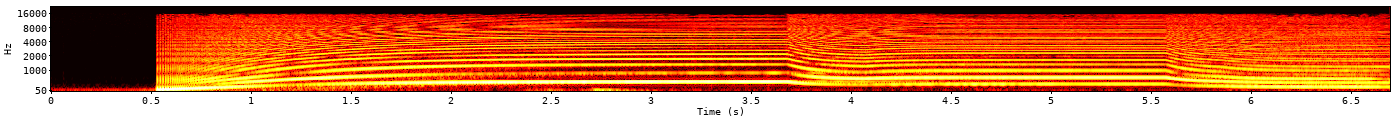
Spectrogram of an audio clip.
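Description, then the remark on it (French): A loud ARP Odyssey synthesizer (released 1972) tone swoops upward like a siren, holds a steady buzzy pitch, then drops down in two distinct steps, heard alone without any voices. “C'est l'alarme des pompiers, ça.”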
